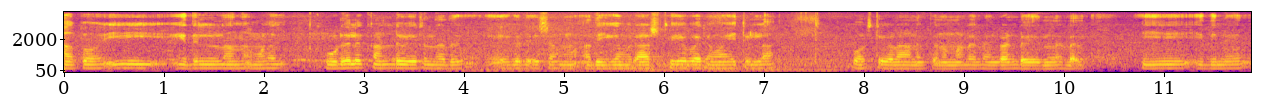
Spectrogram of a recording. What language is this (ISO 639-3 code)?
mal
